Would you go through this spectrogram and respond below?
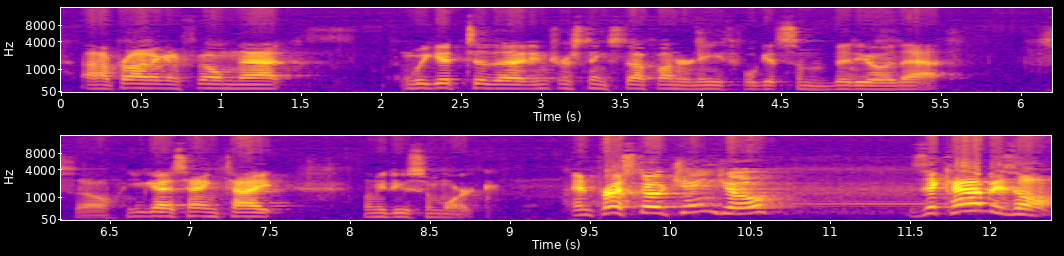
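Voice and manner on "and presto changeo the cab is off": high, loud, put-on German accent. Announcing to viewers that the cab is off, in a put-on German accent. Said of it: "I don't know why I did that in a German accent".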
